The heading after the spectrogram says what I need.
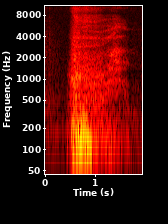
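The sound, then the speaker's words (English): A single quick, deep breath: a loud, airy rush of air that swells, then fades away over about a second. “So I'll just take a quick deep breath, myself included.”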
